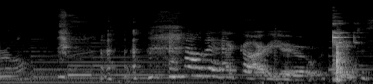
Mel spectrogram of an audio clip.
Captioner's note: laughing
